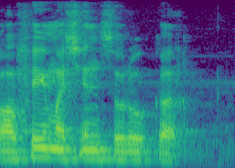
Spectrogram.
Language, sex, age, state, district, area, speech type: Marathi, male, 45-60, Maharashtra, Raigad, rural, read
